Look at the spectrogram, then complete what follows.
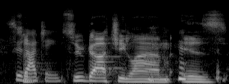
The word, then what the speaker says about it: Sudachi: The Sodachi, is that how you say it? Sudachi.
